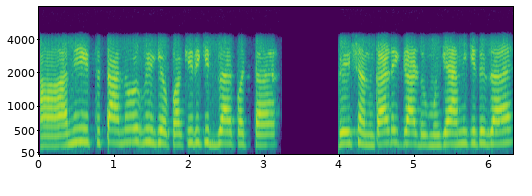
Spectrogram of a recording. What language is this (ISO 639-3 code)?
kok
